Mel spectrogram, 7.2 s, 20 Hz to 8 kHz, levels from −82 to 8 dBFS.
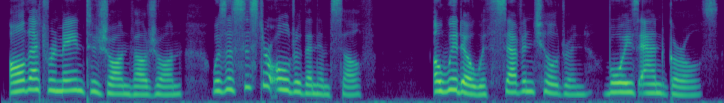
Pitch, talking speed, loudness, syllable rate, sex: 230 Hz, 155 wpm, -17 LUFS, 4.7 syllables/s, female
